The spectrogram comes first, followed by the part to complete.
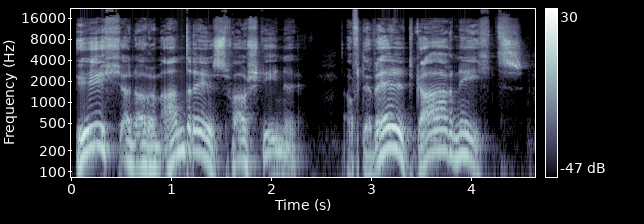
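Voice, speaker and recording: A man's voice: a little high, sing-song, slow pace, voice pushed up, heavily acted. A man putting on a blustering fat old farmer. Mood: boastful, scornful. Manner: gruff, loud and mocking, drawn out.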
